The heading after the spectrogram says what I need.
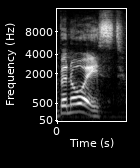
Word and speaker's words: Benoist: me to pronounce her I forgot how to pronounce it Melissa Benoist we think from Supergirl and Supergirl then we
